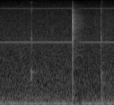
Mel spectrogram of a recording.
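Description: Two short, sharp clicks, a faint one about half a second in and a loud one about a second and a half in, over a faint steady background.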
